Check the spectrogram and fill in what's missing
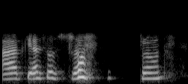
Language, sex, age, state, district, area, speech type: Kashmiri, female, 18-30, Jammu and Kashmir, Bandipora, rural, conversation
